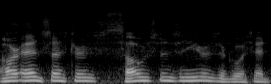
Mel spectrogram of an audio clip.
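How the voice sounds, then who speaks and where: A man speaks with a dark, mellow tone that is somewhat breathy. His pitch varies in an ordinary way. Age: 80s+. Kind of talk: interview.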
